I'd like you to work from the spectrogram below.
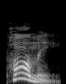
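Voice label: "palmy", British English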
